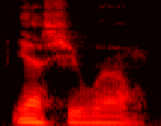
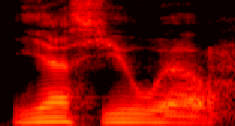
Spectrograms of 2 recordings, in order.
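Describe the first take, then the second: First: Much softer, lower repeat; quieter insistence. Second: Slow, low, deliberate; slow final insistence. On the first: Answering future generations, barely above a murmur. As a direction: let it sink to almost nothing. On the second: Answering future generations, slow and deliberate. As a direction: lay each word down slowly. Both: Real, not acted.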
